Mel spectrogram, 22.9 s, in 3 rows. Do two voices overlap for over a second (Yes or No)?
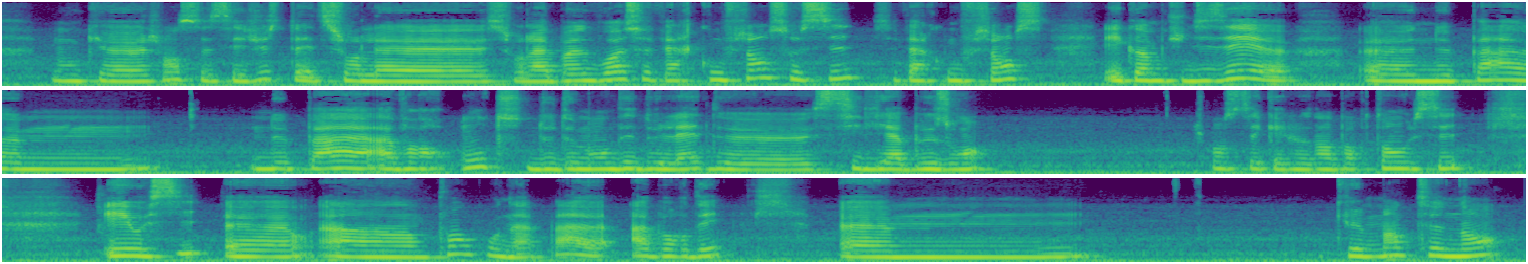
No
